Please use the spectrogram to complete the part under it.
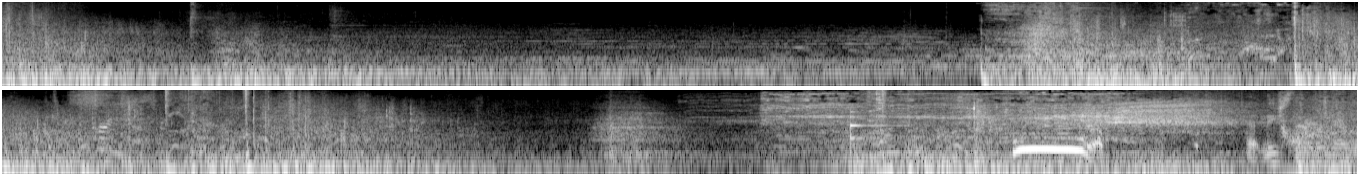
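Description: Confringo fire spell blasts going off in the Hogwarts Legacy game, several booming explosions with rumbling tails spread through the stretch under game music, a voice speaking intermittently.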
